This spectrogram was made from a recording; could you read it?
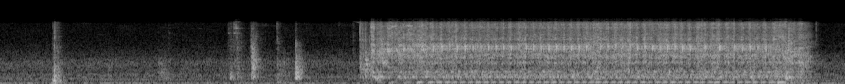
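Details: Aprilia SR 50 DiTech scooter cranks with short bursts then fast buzzy cranking that sounds as if it catches but never runs; began after someone altered the mixture screw, spark plug cleaned but black again a day later. Cause suspected, not confirmed.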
